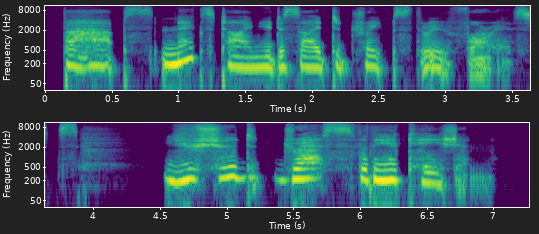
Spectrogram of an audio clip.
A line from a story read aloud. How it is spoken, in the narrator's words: Tristan says, his voice soothing my skin like a soft caress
